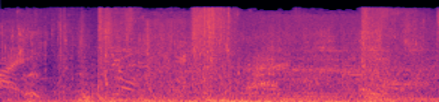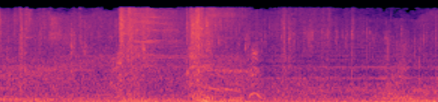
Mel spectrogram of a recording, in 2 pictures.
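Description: Fire bursts with loud whooshing roars.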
